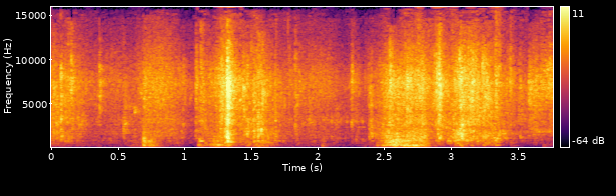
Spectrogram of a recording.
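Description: Pickling water from a coyote hide dumped out of a heavy container, pouring and splashing in uneven gushes close by for a few seconds.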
